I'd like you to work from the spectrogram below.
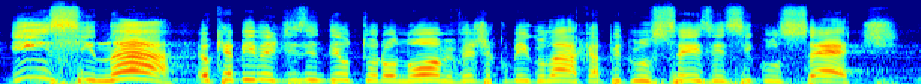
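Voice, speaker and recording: A man's voice: very high-pitched, quick pace, bright, forceful tone, faint music behind. A man preaching a fervent sermon in church, calling out to the congregation and asking them to repeat after him. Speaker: pastor. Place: church during a live service.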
